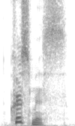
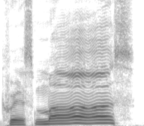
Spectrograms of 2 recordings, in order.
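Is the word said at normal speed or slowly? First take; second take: normal speed; slowly. First: The word is said quickly at normal speed. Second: The word is said slowly with an uh vowel. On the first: "at a normal speed, a quick normal speed" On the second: "when they say it slowly"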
